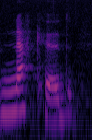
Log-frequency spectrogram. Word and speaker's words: knackered: reiterate the fact that the pronunciation of knackered knackered is really really important you don't want to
